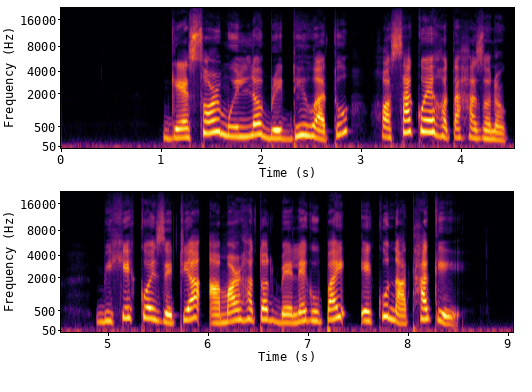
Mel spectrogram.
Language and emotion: Assamese, angry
